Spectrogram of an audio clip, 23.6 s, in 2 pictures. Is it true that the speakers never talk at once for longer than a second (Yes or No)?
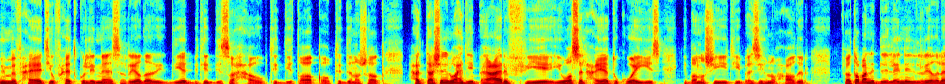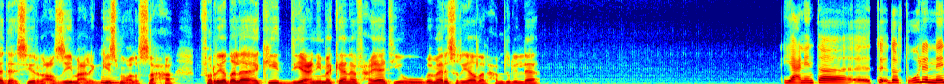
Yes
